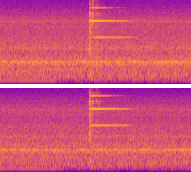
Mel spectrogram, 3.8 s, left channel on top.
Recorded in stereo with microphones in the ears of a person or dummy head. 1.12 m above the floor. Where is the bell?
5° left (ahead or behind), 6.5 m.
